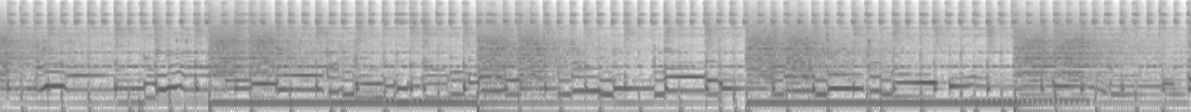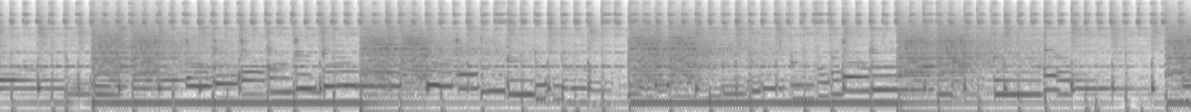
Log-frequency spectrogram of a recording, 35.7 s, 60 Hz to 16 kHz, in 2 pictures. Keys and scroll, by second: 11.8 alt+w, 23.8 alt+w, 25.9 F4, 31.2 ctrl+z.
